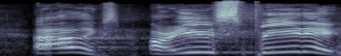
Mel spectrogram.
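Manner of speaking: very high, loud yelling out. Retelling how the wife yelled a question during the drive: imitating wife yelling.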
